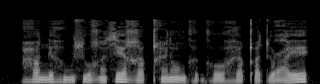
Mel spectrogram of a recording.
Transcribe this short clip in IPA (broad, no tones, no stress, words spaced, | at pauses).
ɦɑnɜɦu suʁɑ̃sɛ ʁɜqʰĩɾɔ̃ ɡʱʌɡʱɔ ɦɜqʼʌtuʕɛ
